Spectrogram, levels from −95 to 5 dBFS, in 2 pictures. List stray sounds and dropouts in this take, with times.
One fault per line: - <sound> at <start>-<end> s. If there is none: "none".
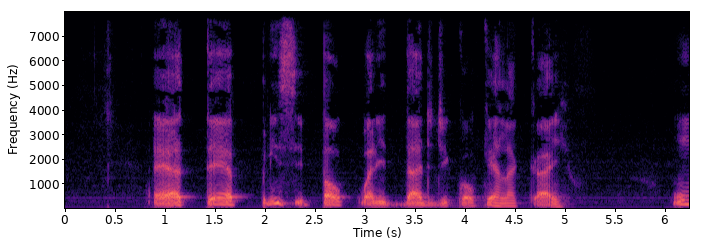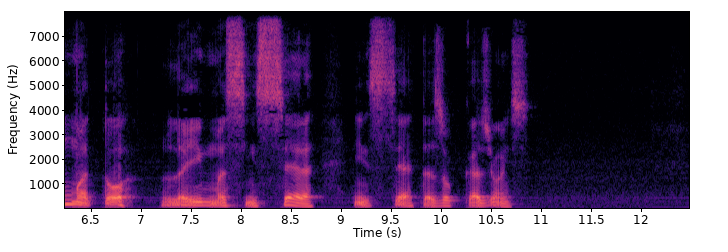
none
